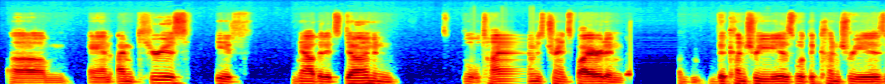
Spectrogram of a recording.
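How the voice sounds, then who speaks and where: Mellow, low-voiced male moderator. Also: no room sound, poor audio. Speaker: panel moderator. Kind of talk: casual interview moderating. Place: remote video call.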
